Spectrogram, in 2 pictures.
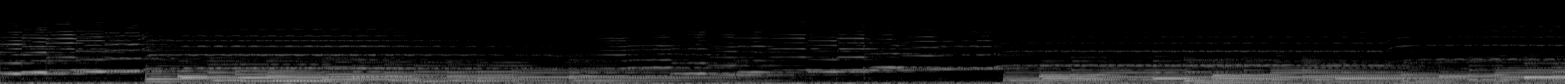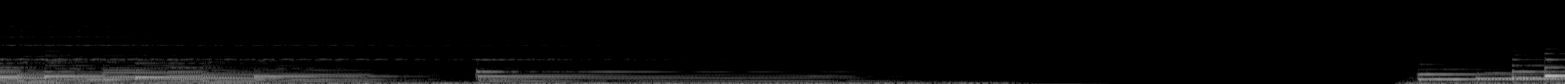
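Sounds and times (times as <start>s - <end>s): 
violin: 0.0s - 24.2s
piano: 0.0s - 25.8s, 29.6s - 31.2s.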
